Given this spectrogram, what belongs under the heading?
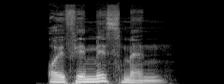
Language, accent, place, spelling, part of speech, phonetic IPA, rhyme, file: German, Germany, Berlin, Euphemismen, noun, [ɔɪ̯feˈmɪsmən], -ɪsmən, De-Euphemismen.ogg
- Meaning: plural of Euphemismus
